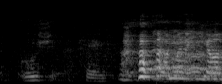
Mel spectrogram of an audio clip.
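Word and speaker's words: Užice: I thought it was that because it's spelled U-Z-I-C-E, so I thought like rice, Uzice, but he tells me it's pronounced Uji.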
